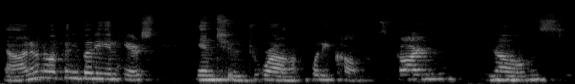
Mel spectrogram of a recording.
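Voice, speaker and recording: A middle-aged woman teaches a gardening class to a live classroom audience in an informal lecture, chatting freely with asides and restarts. Her pitch is fairly high and her speed normal, though the audio is poor.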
